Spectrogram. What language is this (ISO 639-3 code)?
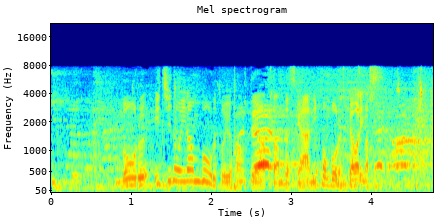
jpn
